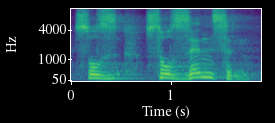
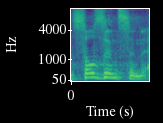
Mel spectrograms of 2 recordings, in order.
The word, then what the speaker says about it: Solzhenitsyn: This guy, Alexander Solzhenitsyn, that's how you say it, rolls off the tongue, Solzhenitsyn, Alexander Solzhenitsyn.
